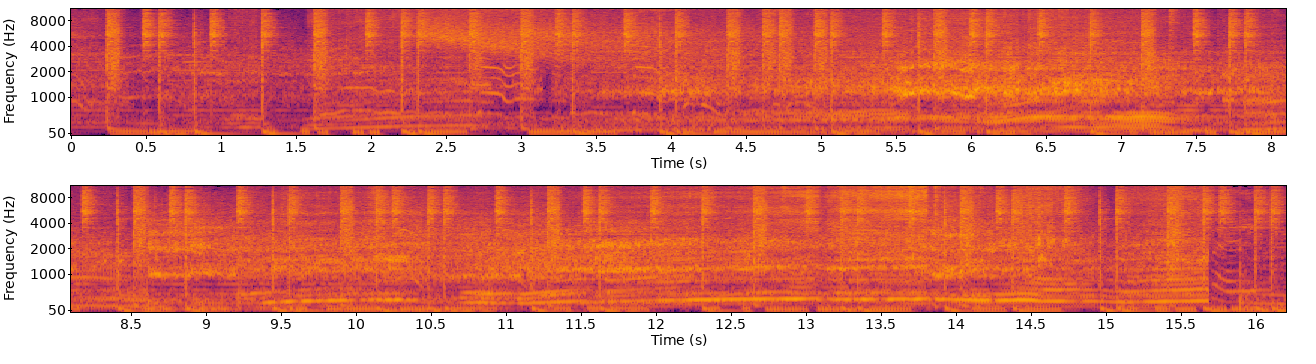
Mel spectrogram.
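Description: A drift car's engine revving up and down as it slides through a corner, with its tyres squealing. The revs hold high through the second half and drop away just before the end. Music with a beat plays underneath.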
